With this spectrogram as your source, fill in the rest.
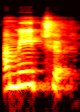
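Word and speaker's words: amateur: यस, अमेचर। इसको pronounce भी करना सीखो, इट्स अमेचर।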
